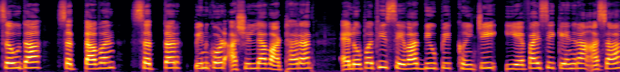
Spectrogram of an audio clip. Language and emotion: Goan Konkani, neutral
